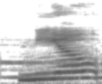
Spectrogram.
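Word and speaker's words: nio: Neo and Tio are pronounced more like Nia and Tia BTW. Thank you very much. Nia and Tio. Oh, thank you. Ammonian, you're a piece of coal. Neo and Tio sounds more like Nia and Tia.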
